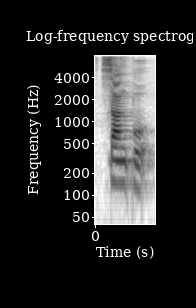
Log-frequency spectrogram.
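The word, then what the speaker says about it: Tsangpo: सांगपो, actual में ये जो त है ना इसको साइलेंट ही बुलाते हैं वहाँ पर।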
